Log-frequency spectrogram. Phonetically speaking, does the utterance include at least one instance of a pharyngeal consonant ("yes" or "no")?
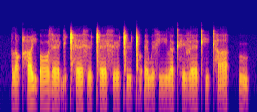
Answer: no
